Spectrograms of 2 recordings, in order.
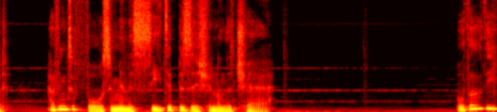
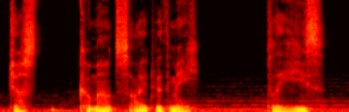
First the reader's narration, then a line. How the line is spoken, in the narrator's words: Darren yet again mumbled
